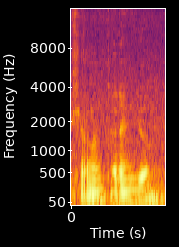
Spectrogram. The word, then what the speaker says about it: Chalatenango: the highway to Chalatenango, is that how you pronounce it, Chalatenango? Yeah.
